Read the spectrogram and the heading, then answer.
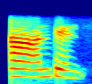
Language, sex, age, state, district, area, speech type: Telugu, female, 18-30, Andhra Pradesh, Palnadu, rural, conversation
